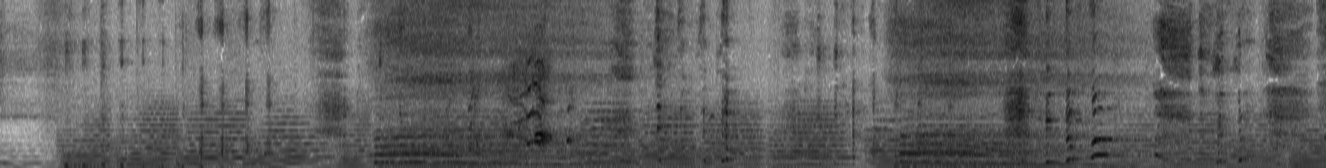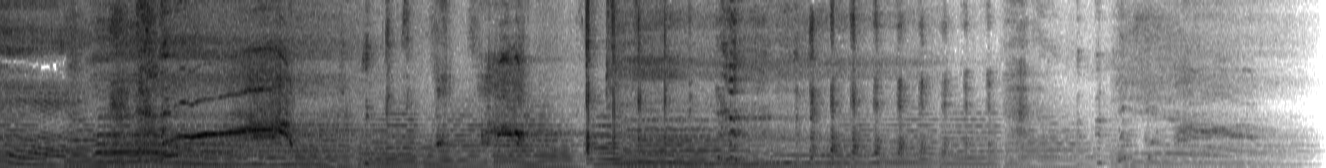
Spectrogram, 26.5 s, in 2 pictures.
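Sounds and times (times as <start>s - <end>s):
laughter: 0.4s - 25.8s
person yodeling joyfully: 3.3s - 7.4s, 8.2s - 12.6s, 13.3s - 22.9s, 24.3s - 25.8s.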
